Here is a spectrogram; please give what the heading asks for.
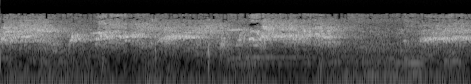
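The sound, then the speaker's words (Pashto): Many birds squawking at a poultry farm raising birds for meat, a dense, loud, continuous chorus of harsh calls with no pause. “خبرې د مړز په غږ پیلېږي.”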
